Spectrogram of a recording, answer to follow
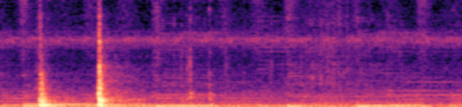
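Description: Two sharp clicks, about a quarter of a second apart, from a Singer sewing machine's plastic stitch-selector dial turned by hand to a buttonhole step, over steady background music.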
